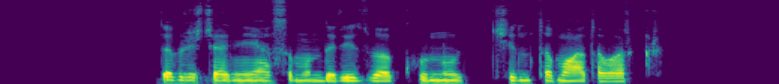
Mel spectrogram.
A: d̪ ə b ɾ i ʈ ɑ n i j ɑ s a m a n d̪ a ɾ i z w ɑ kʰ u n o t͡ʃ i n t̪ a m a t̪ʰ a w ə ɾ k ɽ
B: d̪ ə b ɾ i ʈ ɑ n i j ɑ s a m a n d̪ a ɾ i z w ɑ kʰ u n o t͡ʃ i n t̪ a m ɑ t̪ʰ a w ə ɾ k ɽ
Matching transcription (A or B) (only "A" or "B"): B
